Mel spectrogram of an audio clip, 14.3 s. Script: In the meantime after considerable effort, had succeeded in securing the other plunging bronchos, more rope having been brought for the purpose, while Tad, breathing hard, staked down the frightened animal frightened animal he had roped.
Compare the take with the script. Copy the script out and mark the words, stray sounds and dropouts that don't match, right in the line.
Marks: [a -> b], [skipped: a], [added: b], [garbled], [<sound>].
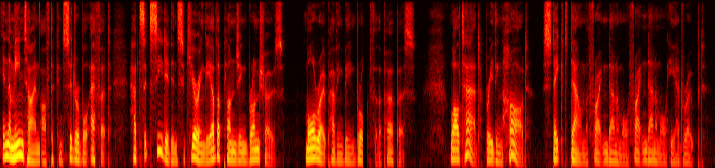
In the meantime after considerable effort, had succeeded in securing the other plunging bronchos, more rope having been brought [dropout] for the purpose, while Tad, breathing hard, staked down the frightened animal frightened animal he had roped.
